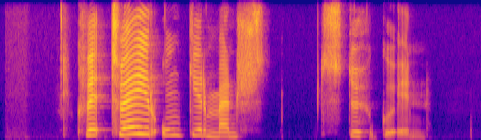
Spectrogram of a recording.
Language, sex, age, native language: Icelandic, female, 9, Icelandic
